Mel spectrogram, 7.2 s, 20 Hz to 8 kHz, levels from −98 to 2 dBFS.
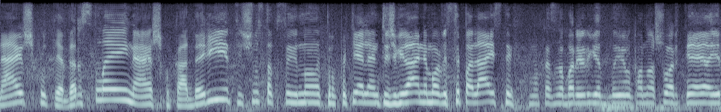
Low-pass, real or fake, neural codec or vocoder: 7.2 kHz; fake; codec, 16 kHz, 2 kbps, X-Codec, HuBERT features, trained on general audio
